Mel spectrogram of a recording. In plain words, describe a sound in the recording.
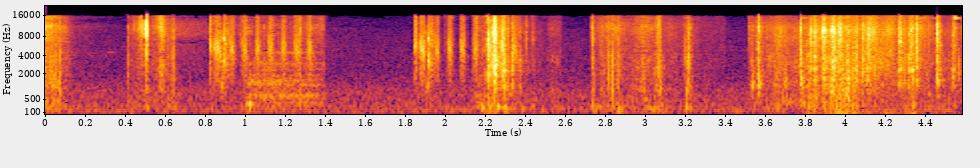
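Interface clicks tick sharply as items are moved around.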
